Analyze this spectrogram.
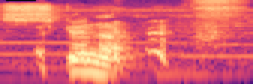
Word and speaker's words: schooner: It's S-C-H. Yes. Schooner. But it's pronounced Schooner.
